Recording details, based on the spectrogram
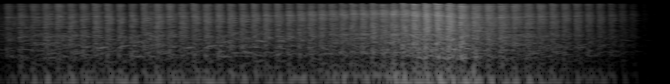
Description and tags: Remixed this with a few effects to get a sound needed for a game.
